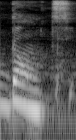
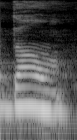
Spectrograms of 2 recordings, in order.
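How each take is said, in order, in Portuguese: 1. O som do T final é pronunciado. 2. O som do T final fica mudo. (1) "não é don't, não se pronuncia o T" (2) "É don't"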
